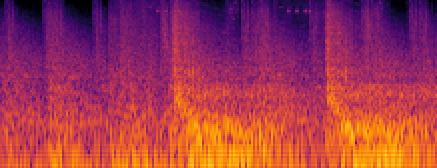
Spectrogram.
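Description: Video game gunfire: a dense, continuous run of shots and booms, with two louder blasts about halfway through and near the end, filling the whole stretch without any speech.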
